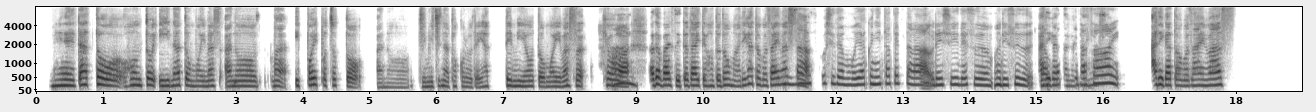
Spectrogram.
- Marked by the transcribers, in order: other background noise
- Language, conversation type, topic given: Japanese, advice, 関係を壊さずに相手に改善を促すフィードバックはどのように伝えればよいですか？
